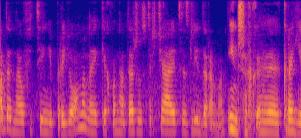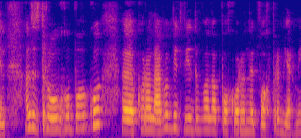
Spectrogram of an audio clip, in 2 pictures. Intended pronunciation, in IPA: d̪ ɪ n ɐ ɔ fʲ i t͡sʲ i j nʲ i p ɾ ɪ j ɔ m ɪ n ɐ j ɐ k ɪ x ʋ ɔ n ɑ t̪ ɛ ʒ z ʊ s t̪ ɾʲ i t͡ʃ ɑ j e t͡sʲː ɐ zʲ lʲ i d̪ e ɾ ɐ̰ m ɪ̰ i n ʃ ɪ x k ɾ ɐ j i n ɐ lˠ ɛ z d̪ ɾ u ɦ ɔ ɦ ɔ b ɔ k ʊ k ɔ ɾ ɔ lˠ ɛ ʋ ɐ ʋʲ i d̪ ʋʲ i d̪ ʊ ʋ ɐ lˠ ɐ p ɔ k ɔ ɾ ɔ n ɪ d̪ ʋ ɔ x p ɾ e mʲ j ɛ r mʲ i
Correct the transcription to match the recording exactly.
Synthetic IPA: d̪ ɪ n ɐ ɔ fʲ i t͡sʲ i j nʲ i p ɾ ɪ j ɔ m ɪ n ɐ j ɐ k ɪ x ʋ ɔ n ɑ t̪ ɛ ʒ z ʊ s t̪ ɾʲ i t͡ʃ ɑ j e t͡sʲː ɐ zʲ lʲ i d̪ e ɾ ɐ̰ m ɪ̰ i n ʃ ɪ x k ɾ ɐ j i n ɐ lˠ ɛ z d̪ ɾ u ɦ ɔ ɦ ɔ b ɔ k ʊ k ɔ ɾ ɔ lˠ ɛ ʋ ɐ ʋʲ i d̪ ʋʲ i d̪ ʊ ʋ ɐ lˠ ɐ p ɔ x ɔ ɾ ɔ n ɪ d̪ ʋ ɔ x p ɾ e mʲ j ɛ r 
